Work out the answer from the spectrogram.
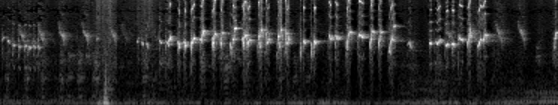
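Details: Sooty-headed bulbul, kept as a lure for training other birds: a fast, dense run of sweet chirping notes, with a low thump near the start, continuing steadily for several seconds over a faint low hum.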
